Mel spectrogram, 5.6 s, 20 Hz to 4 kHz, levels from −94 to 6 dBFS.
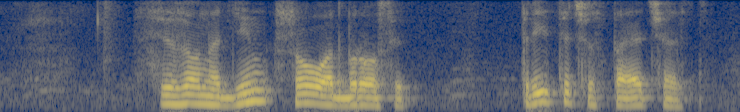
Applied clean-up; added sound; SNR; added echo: none; none; none; none.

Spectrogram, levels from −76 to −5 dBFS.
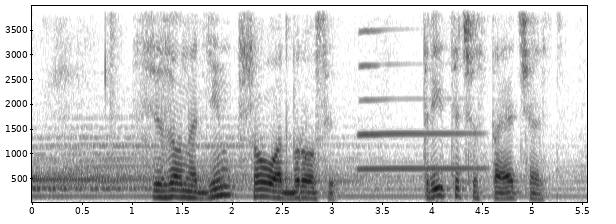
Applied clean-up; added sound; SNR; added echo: none; Gong + Wind instrument, woodwind instrument; 10 dB; none.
